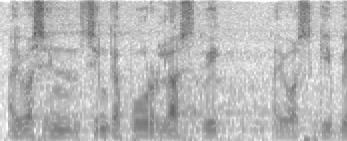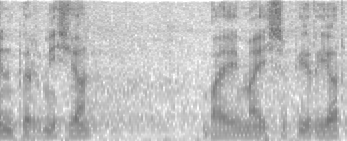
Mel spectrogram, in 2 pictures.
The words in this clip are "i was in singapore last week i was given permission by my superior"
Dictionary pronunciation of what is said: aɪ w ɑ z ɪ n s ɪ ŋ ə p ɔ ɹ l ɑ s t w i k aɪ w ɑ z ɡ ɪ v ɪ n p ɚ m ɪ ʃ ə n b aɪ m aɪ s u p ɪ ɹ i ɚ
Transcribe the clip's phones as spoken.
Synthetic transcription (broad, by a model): aɪ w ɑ s ɪ n s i ŋ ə p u ɹ l ɑ s t w i k aɪ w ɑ s ɡ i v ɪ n p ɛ m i s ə n b aɪ m aɪ s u p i ɹ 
